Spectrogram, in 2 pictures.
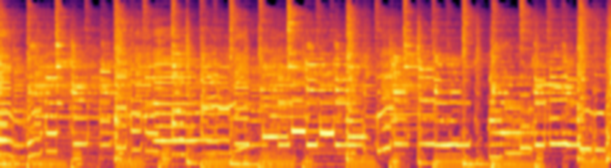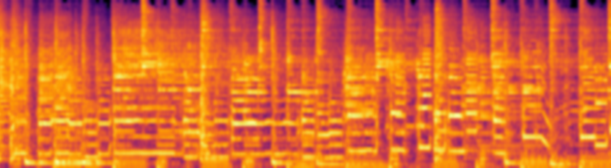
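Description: Live band playing an instrumental passage: electric guitar lines with bends and slides over a full drum kit, the drummer keeping time on Zildjian cymbals and drums.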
